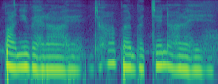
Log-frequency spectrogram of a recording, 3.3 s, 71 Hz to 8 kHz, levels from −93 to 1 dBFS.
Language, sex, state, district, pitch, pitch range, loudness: Hindi, female, Madhya Pradesh, Bhopal, 175 Hz, 165-195 Hz, -24 LUFS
